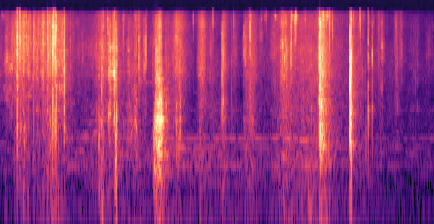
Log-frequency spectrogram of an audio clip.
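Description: A deck of divination cards being shuffled by hand, with several irregular sharp taps as the cards knock together.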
